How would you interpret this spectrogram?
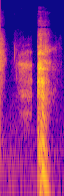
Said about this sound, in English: Look at him clearing his throat.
